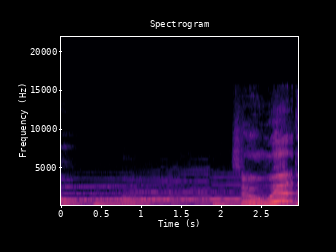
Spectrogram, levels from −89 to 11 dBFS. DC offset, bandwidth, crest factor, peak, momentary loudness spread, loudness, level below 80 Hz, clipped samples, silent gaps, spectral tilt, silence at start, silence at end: under 0.1%; 16 kHz; 16 dB; -20 dBFS; 15 LU; -39 LUFS; -54 dBFS; under 0.1%; none; -3.5 dB/octave; 0 s; 0 s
